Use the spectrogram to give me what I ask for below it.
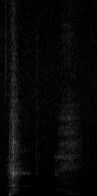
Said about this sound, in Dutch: Proost, ik neem weer even een slokje.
